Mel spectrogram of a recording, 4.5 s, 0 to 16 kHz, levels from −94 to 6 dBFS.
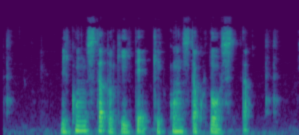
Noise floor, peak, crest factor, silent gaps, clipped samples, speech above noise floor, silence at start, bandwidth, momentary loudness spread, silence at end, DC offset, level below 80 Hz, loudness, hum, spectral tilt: -60 dBFS; -4 dBFS; 22 dB; none; under 0.1%; 36 dB; 0.9 s; 9.2 kHz; 9 LU; 0.4 s; under 0.1%; -42 dBFS; -25 LUFS; none; -6.5 dB/octave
